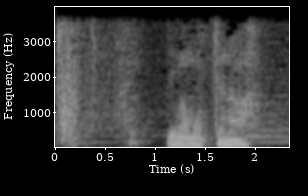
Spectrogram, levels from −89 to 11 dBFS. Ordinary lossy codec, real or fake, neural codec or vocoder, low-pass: none; real; none; 3.6 kHz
